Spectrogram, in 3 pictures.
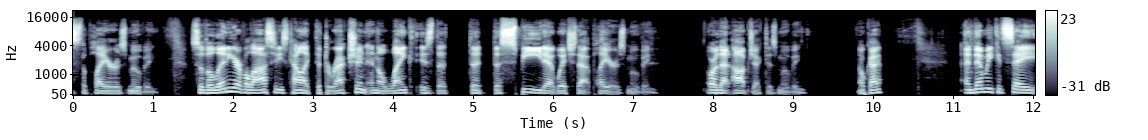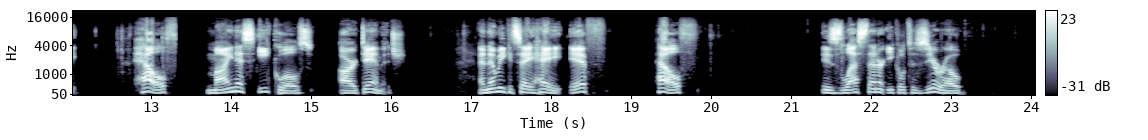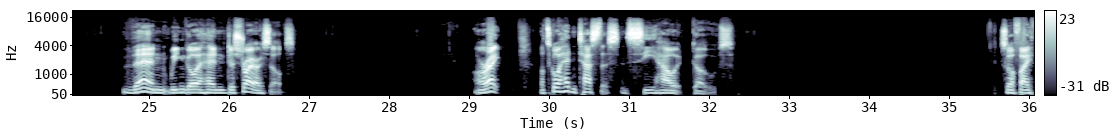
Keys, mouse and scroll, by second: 7.7 middle click, 8.8 middle click, 9.1 click, 11.0 Return, 12.2-16.3 typing, 16.4 Tab, 16.7 Return, 17.4-19.6 typing, 19.9 Tab, 21.2-23.9 typing, 24.2 Return, 25.4-26.3 typing, 27.1 Return, 32.5 click.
